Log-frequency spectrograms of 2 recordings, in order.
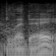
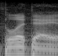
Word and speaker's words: Bleday: And Bleday is B-L-E-D-A-Y. So they're all spelled differently. Homophones, though.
